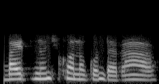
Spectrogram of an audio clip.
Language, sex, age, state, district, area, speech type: Telugu, female, 30-45, Andhra Pradesh, Annamaya, urban, conversation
